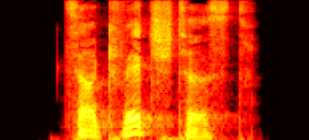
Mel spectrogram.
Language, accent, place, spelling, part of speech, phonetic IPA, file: German, Germany, Berlin, zerquetschtest, verb, [t͡sɛɐ̯ˈkvɛtʃtəst], De-zerquetschtest.ogg
- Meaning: inflection of zerquetschen: 1. second-person singular preterite 2. second-person singular subjunctive II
